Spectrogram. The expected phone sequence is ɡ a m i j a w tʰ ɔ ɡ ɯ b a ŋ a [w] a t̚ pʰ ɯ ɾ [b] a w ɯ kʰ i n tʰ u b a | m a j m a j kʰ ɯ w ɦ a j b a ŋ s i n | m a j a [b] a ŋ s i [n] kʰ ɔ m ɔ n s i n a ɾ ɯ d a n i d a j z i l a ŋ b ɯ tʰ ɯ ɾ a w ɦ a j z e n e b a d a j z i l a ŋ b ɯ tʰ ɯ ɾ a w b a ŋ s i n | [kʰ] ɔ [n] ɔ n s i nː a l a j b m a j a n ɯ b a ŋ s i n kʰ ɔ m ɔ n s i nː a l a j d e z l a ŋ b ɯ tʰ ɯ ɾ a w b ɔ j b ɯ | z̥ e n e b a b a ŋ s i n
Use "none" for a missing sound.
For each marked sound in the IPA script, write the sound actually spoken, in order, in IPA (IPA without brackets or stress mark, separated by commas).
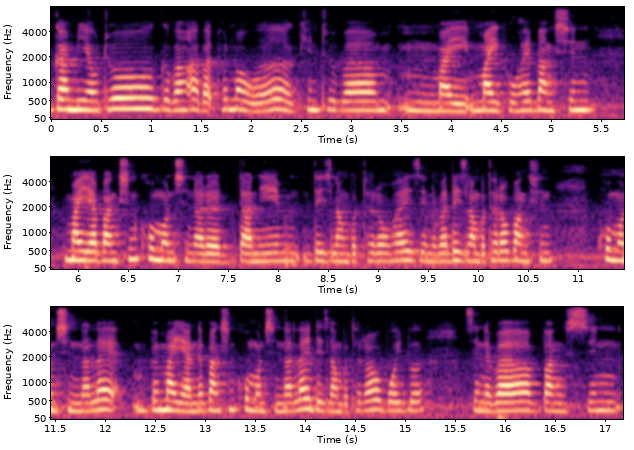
b, m, b, n, kʰ, m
